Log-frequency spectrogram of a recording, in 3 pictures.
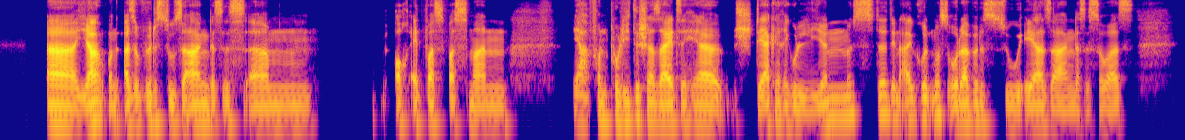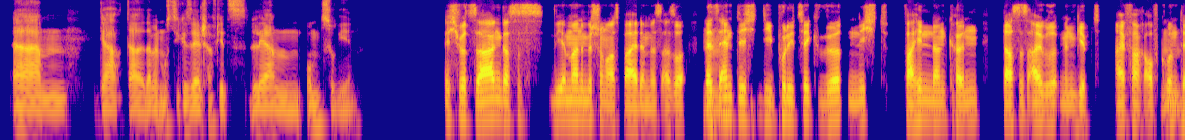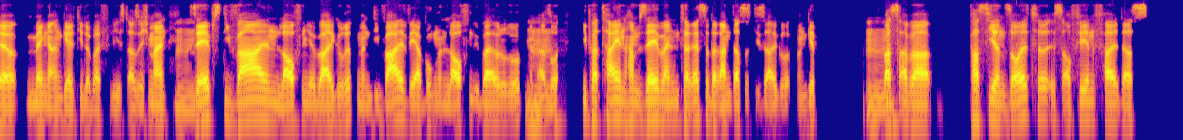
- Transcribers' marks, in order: none
- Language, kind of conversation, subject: German, podcast, Wie prägen Algorithmen unseren Medienkonsum?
